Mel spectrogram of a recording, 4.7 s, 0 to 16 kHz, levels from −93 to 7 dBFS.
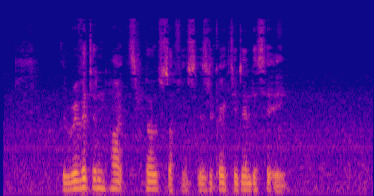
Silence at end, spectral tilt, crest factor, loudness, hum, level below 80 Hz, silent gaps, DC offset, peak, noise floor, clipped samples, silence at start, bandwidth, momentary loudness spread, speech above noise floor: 1.1 s; -7.5 dB/octave; 20 dB; -26 LUFS; none; -56 dBFS; none; under 0.1%; -8 dBFS; -54 dBFS; under 0.1%; 0.75 s; 11.5 kHz; 12 LU; 29 dB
